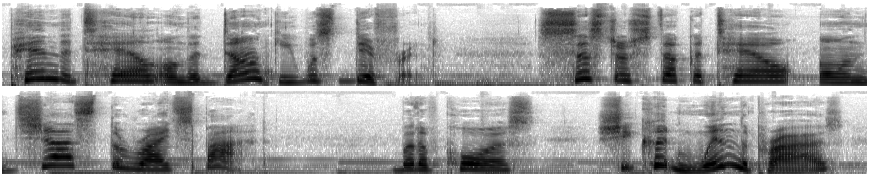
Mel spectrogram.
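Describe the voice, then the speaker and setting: A woman reading a children's picture book aloud in an expressive, sing-song storytelling manner. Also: on the high side, measured pace, soft background music. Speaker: storybook reader. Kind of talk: children's read-aloud narration.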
